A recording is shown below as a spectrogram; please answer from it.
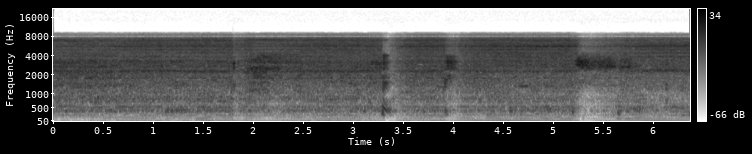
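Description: Small handheld gas torch with its flame lit, hissing steadily while silver earrings are soldered, with a brief dip in the hiss about three seconds in and again near five seconds.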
